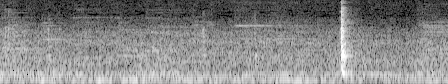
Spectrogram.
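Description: A single sharp metallic tick near the end, as a driver works a screw on the steel side frame of an IBM Model C typewriter, over a faint steady low hum.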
